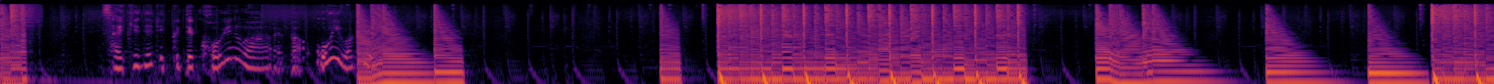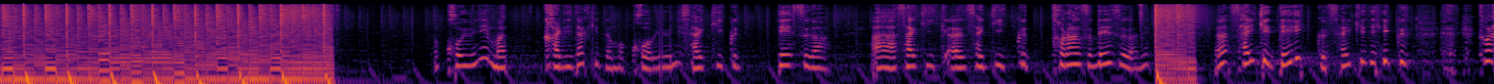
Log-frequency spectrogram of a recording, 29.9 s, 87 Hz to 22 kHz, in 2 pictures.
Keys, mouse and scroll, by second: 0.1 space, 3.4-4.4 drag, 4.9 right click, 5.6 right click, 6.4 click, 7.0 space, 10.1 space, 10.8-14.1 drag, 14.2 space, 18.1 space, 26.3 space, 26.7 space.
